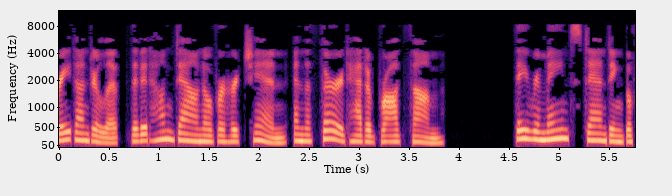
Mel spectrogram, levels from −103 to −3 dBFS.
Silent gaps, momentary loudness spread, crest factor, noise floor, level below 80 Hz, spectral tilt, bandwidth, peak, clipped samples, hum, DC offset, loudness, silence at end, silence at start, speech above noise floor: none; 6 LU; 14 dB; under -90 dBFS; -60 dBFS; -7.5 dB/octave; 8.6 kHz; -4 dBFS; under 0.1%; none; under 0.1%; -19 LUFS; 0 s; 0 s; over 72 dB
